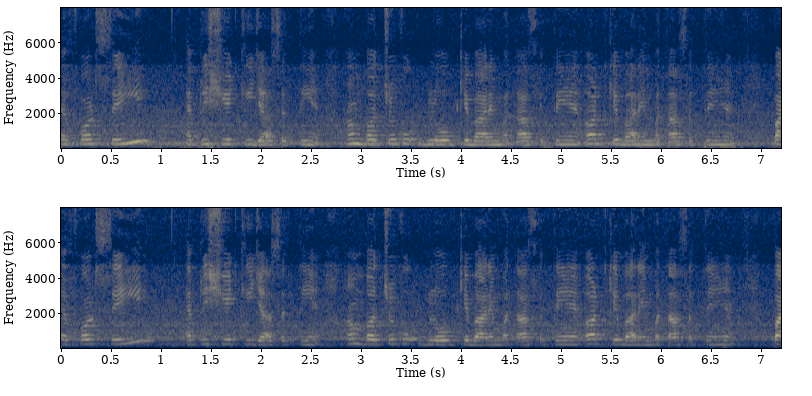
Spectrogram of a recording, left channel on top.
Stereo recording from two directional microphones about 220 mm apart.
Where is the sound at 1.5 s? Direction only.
10° right (ahead or behind).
